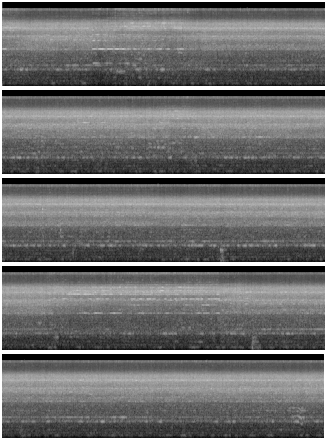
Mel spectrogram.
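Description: Sawmill band saw running steadily while cutting timber: a constant hiss from the blade in the wood with a steady high whine over it.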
